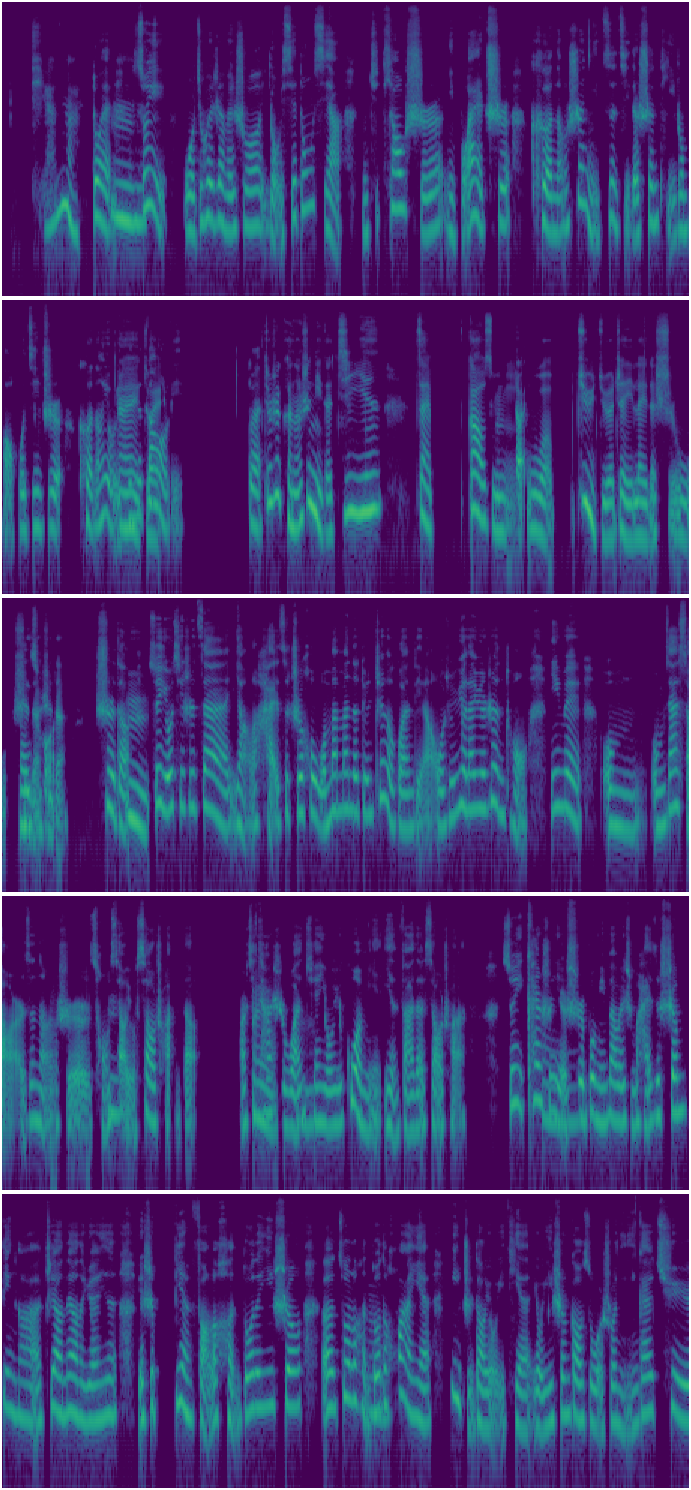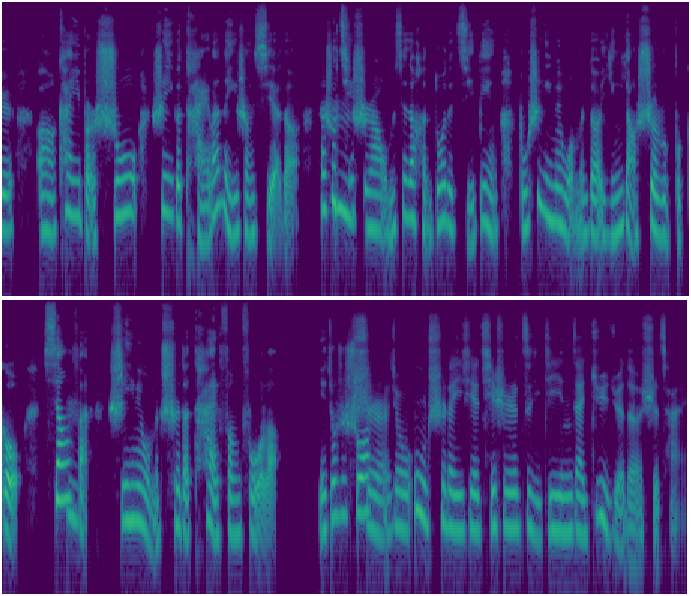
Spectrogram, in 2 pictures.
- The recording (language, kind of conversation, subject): Chinese, podcast, 家人挑食你通常怎么应对？
- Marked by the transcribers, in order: tapping; other background noise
